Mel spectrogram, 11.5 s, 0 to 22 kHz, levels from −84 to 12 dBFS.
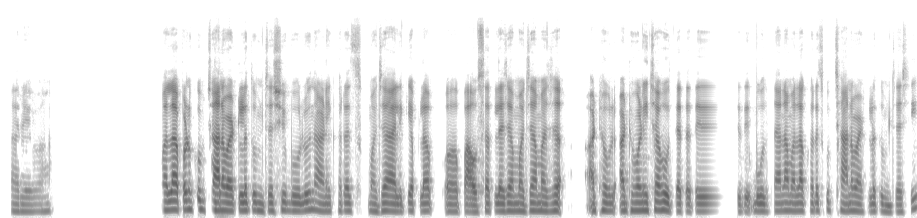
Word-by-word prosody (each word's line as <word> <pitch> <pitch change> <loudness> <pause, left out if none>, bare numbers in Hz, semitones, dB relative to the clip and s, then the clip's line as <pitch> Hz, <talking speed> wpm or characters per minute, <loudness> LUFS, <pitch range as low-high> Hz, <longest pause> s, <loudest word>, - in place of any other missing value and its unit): अरे 130 -1 -7
वाह! 130 +1 -13 1.4
मला 160 +1 +7
पण 160 +1 +1
खूप 165 -3 -4
छान 150 -1 +7
वाटलं 145 0 +4
तुमच्याशी 145 +1 -1
बोलून 145 +3 0
आणि 135 -2 0
खरंच 140 -1 -5
मजा 135 +1 +1
आली, 130 -1 +2
की 145 - -5
आपला 140 0 0 0.2
अ, 130 0 0
पावसातल्या 135 +3 +2
ज्या 140 0 +2
मजा 135 +1 +1
माझ्या 140 +1 +2 0.4
आठ 140 +2 -1 0.2
आठवणीच्या 145 +1 +2
होत्या, 140 -3 +1
तर 130 - -2
ते 130 0 -3 0.3
ते - - -4
बोलताना 140 +1 -1
मला 140 0 +2
खरंच 145 0 -5
खूप 155 -2 -10
छान 135 - +1
वाटलं 130 -1 -2
तुमच्याशी 125 +6 -6
140 Hz, 175 wpm, -30 LUFS, 130-145 Hz, 1.4 s, मला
